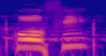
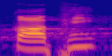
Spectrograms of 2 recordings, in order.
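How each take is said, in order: First: The first vowel is a closed full o. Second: The first vowel is a long aa sound. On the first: "अगर मैं ओ की मात्रा तो कॉफी" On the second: "अगर मैं इसको ऐसे पढ़ूं तो काफी"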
